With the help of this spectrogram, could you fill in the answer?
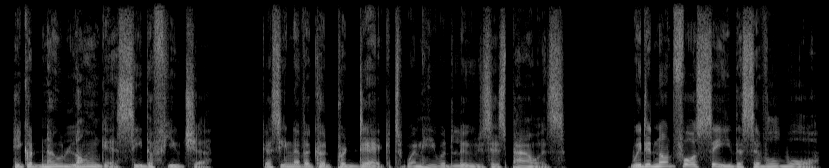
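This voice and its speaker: A man performs as an exiled mind doctor giving a grave confession in an audio drama. He is earnest and weary, with a lowish voice that swings expressively in pitch. The sound is close and very dry. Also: slightly rough, dry recording, heavily acted. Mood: mournful, resigned. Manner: solemn, deliberate, dramatic pauses. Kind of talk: dramatic scripted monologue, audio fiction.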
